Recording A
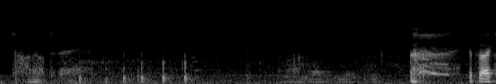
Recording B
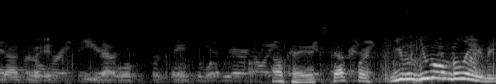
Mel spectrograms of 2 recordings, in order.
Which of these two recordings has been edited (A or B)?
B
